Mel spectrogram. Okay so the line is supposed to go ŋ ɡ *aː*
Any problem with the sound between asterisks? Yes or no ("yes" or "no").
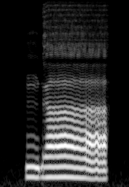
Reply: no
